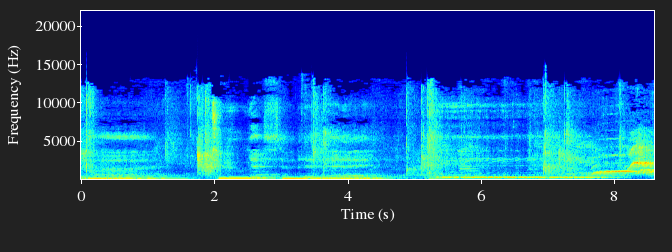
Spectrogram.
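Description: Young male singer singing solo into a microphone, holding long low notes and then one long higher note. A high rising cry comes in near the end.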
